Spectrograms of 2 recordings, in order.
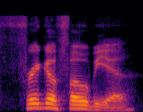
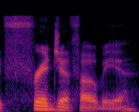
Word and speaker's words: frigophobia: So now this next one I think you could say it both ways and I think it just depends on where you come from in the world. Okay. So it's frigophobia but you could also probably say frigophobia because it's f r i g o p h o p i a.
